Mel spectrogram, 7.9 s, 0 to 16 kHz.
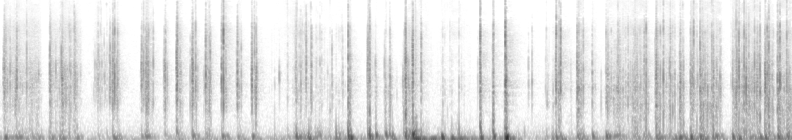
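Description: A small hollow plastic 3x3 Rubik's cube is held in both hands while fingertips and nails twist its layers. The result is a quick, irregular run of sharp, dry clicks and clacks with bright edges and soft low thuds underneath. Each click cuts off almost at once.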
